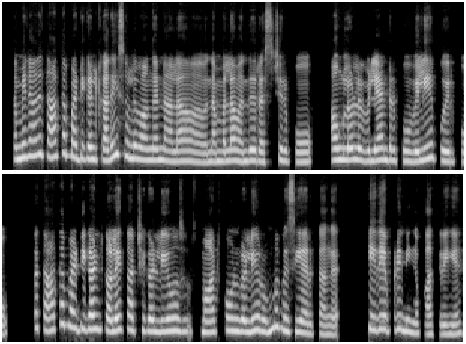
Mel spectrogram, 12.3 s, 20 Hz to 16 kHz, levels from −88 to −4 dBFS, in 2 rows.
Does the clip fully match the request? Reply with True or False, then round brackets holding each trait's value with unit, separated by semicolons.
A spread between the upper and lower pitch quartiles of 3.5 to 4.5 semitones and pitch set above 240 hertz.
True (4.0 semitones; 250 Hz)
